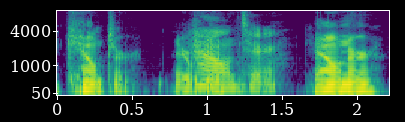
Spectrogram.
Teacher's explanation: a lot of times I don't articulate that t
